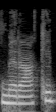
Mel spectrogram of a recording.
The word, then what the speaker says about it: Meraki: Is it Meraki? Is that how you say it? – It's Meraki.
